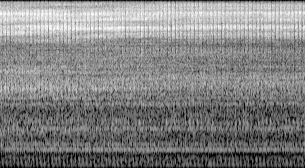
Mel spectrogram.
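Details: Honda Monkey idling with a fast, even metallic ticking from the engine; the abnormal noise persists even after tappet (valve clearance) adjustment, source unknown.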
